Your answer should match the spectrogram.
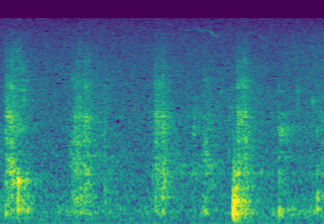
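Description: A few faint, short clicks in a quiet room, the sharpest one about three-quarters of the way through.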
